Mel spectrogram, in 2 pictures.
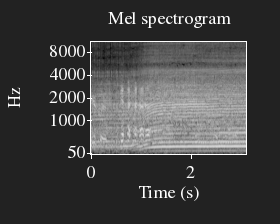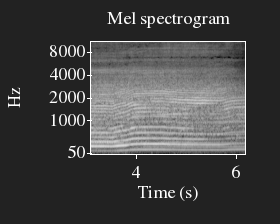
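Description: A small model plane engine buzzes steadily and then revs higher.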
